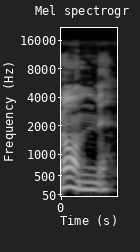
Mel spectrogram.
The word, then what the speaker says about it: homme: Toujours, je prononce pas la lettre H, d'accord?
